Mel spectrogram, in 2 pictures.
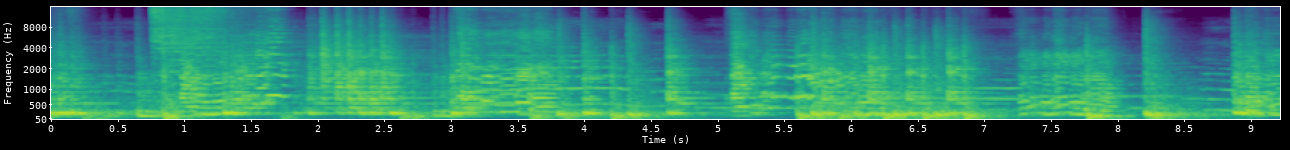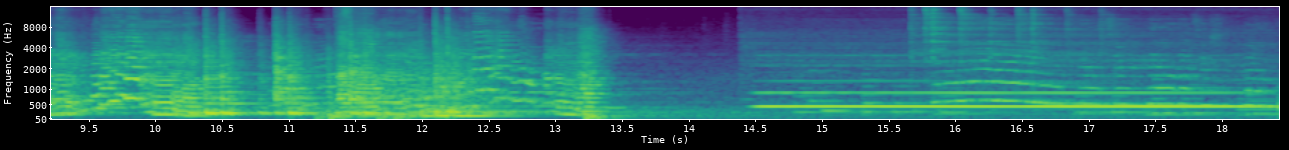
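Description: Free-jazz improvisation: busy drum kit with saxophone, loud and dense, breaks off about thirteen seconds in. After a moment's lull, a long steady held note sounds with a higher, wavering line over it.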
